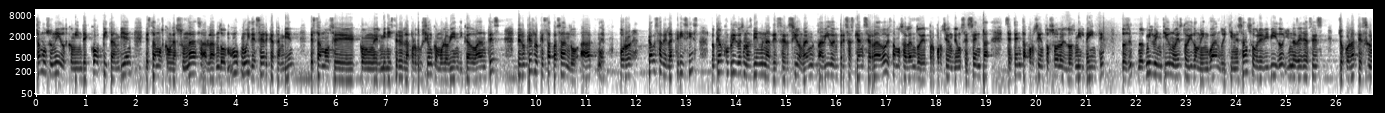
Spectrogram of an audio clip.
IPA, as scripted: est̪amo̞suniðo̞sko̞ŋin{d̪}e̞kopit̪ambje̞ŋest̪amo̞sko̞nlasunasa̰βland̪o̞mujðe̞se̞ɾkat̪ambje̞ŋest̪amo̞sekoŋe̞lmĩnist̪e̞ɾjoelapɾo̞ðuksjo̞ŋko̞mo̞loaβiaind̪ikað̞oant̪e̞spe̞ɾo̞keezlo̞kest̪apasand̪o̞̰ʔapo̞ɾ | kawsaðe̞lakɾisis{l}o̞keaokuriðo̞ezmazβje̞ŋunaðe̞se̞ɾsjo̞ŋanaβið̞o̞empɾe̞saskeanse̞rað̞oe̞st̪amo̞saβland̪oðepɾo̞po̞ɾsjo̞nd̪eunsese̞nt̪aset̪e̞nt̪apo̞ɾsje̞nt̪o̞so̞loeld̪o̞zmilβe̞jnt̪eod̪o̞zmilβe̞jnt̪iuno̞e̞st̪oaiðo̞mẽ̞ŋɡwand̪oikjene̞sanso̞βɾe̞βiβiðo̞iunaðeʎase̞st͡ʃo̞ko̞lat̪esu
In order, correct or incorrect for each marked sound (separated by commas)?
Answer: correct, correct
